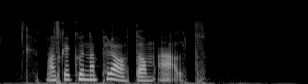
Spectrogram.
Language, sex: Swedish, male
